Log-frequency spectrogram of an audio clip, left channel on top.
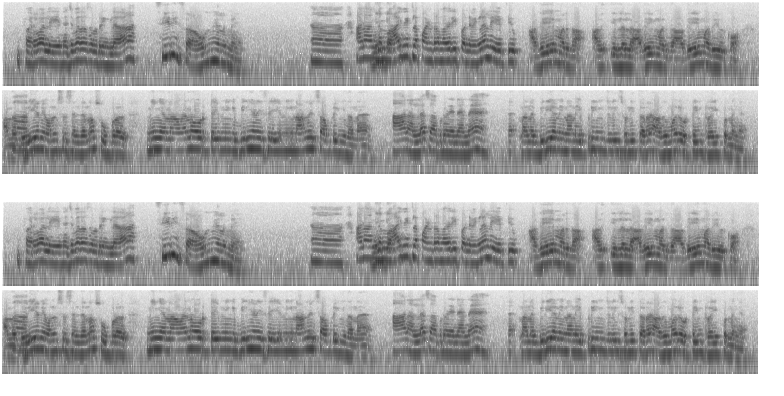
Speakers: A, on the left; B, on the right.
A: பரவாயில்லயே நெஜமாதா சொல்றீங்களா?
B: சீரியஸா உண்மையாலுமே
A: ஆ ஆனா அந்த
B: நீங்க
A: பாய் வீட்ல பண்ற மாதிரி பண்ணுவீங்களா இல்ல எப்
B: அதே மாரிதா அது இல்ல இல்ல அதே மாரி தா அதே மாரி இருக்கு அந்த
A: ஆ,
B: பிரியாணி ஒன்ஸ் செஞ்சன்னா சூப்பரா நீங்க நா வேணா ஒரு டைம் நீங்க பிரியாணி செய்ய நீங்க நான்வெஜ் சாப்டுவீங்க தான?
A: ஆ நல்லா சாப்பிடுவே நானு.
B: நானு பிரியாணி நானு எப்படின் சொல்லி சொல்லித்தரே அது மாரி ஒரு டைம் ட்ரை பண்ணுங்க.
